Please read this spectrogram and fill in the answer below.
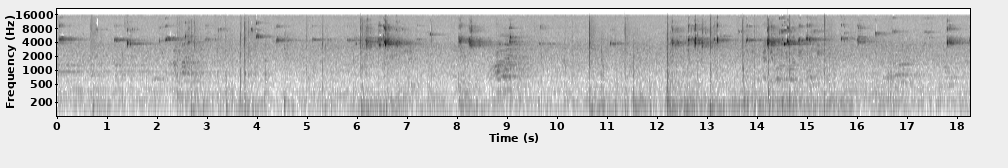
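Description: Basketball game on a wooden indoor court: the ball bouncing on the hardwood floor again and again, sneakers squeaking as players cut, and players calling out now and then.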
